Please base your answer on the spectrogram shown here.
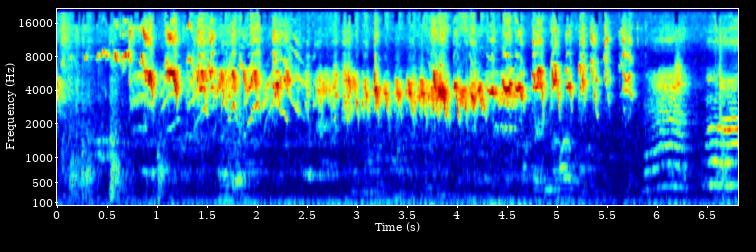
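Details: Lined seedeater, described as young green birds in lively form, singing a rapid run of high, varied chirps and twittering trills that continues steadily for several seconds; a person's voice speaks toward the end.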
